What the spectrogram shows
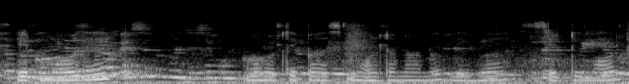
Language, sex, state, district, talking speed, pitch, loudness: Hindi, female, Rajasthan, Jaipur, 85 wpm, 180 Hz, -17 LUFS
